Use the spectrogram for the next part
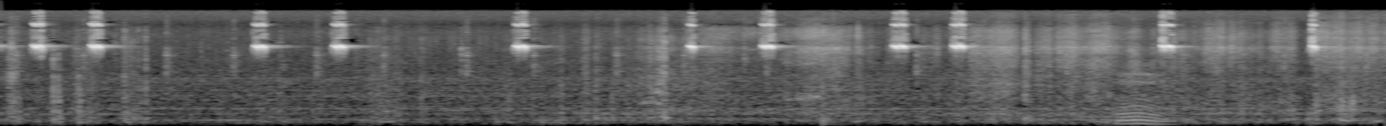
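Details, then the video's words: A captured live cricket gives sparse, irregular single chirps, sometimes paired, spaced roughly half a second to a second apart, with soft rustling and a brief voice in the background. "Real live cricket chirping sound"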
